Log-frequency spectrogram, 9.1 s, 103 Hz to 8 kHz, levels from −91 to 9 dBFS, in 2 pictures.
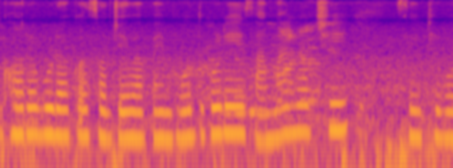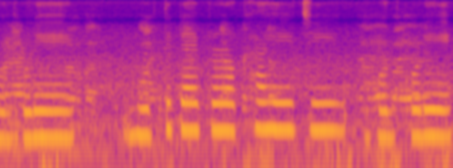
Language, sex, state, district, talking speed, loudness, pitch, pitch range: Odia, female, Odisha, Malkangiri, 125 wpm, -16 LUFS, 240 Hz, 225-275 Hz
